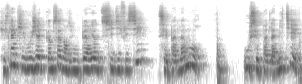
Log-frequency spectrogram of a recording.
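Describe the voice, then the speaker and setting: A woman's somewhat breathy, fairly high-pitched voice at a moderate pace, with audible room echo. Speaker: tarot card reader. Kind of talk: tarot reading for viewers. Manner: hesitant, many fillers.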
